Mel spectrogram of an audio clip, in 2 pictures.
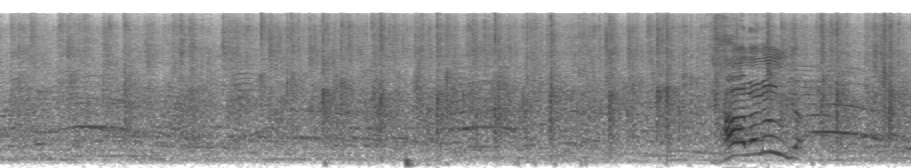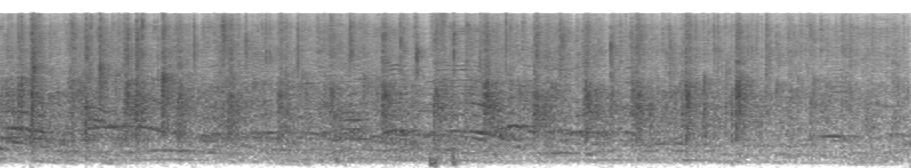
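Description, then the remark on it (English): An audience claps its hands together in praise of Jesus, in a dense, steady wash of applause that fills the whole clip, with a voice briefly rising above the clapping midway through. “I wonder all together, can we clap our hands and lift up the name of Jesus together?”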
